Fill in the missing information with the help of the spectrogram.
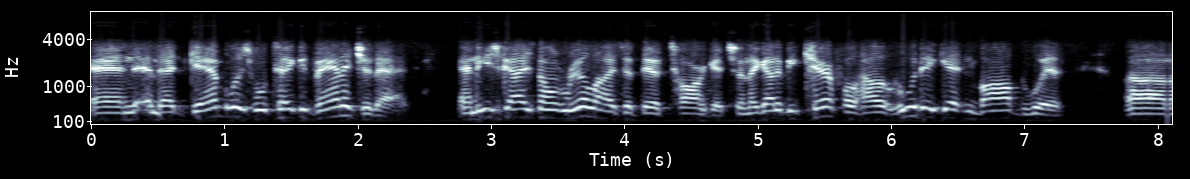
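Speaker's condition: No condition

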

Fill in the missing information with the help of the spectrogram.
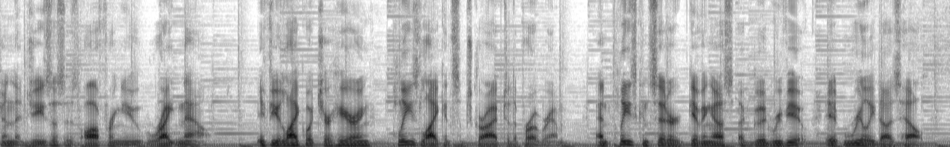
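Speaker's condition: No condition

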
